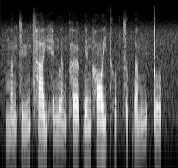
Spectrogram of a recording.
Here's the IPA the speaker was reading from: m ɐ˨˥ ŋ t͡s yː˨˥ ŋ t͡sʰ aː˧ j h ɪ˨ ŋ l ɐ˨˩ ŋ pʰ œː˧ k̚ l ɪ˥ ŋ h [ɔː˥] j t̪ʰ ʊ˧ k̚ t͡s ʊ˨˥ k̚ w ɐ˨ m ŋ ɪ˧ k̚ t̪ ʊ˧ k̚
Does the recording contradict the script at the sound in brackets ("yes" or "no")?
no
